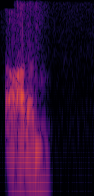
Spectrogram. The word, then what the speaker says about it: Autumn: Is this, let's see, am I saying this right? Is it Otto? – Autumn. – Okay. A-U-T-U.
